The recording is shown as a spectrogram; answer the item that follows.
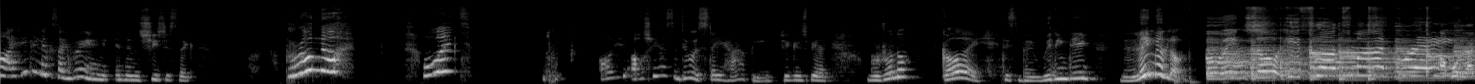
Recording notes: sorry for the audio....really bad.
